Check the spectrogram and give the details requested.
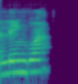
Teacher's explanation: la palabra lengua, la N viene a ser velar, es decir, se pronuncia de acuerdo al lugar que ocupe en la sílaba.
